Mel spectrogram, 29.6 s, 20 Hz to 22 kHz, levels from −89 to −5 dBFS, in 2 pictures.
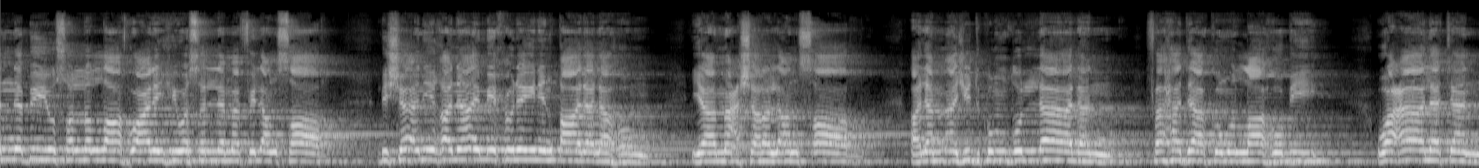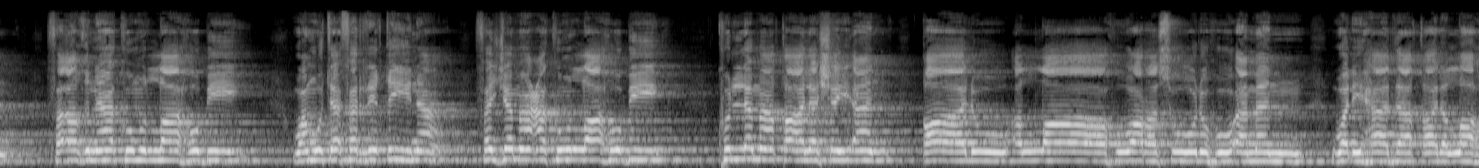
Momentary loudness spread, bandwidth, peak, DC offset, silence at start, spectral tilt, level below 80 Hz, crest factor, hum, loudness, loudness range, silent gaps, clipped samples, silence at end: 9 LU; 16 kHz; -8 dBFS; under 0.1%; 0 s; -4.5 dB/octave; -68 dBFS; 14 dB; none; -21 LUFS; 2 LU; none; under 0.1%; 0 s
